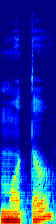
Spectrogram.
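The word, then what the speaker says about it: もっと: Instead of motto, because of small tsu, we should pronounce it as motto.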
